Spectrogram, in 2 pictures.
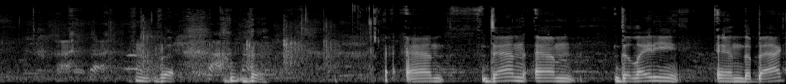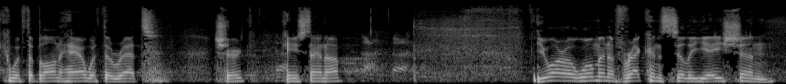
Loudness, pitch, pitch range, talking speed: -27 LUFS, 150 Hz, 145-160 Hz, 100 wpm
